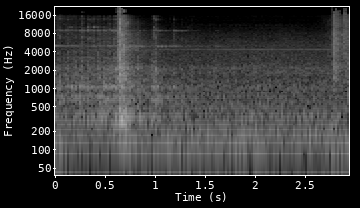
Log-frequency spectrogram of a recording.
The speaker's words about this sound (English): Oh, so you can hear how these are different things. So every minute here, you'll hear the clock mechanism.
